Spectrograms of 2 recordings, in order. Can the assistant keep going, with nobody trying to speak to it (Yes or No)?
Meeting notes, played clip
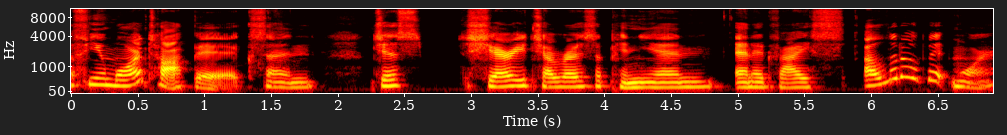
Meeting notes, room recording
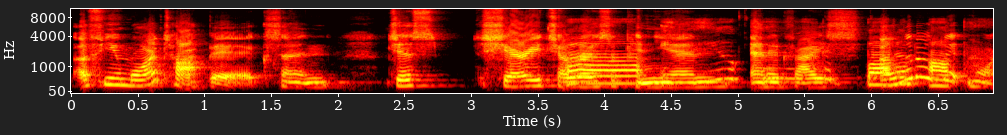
No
